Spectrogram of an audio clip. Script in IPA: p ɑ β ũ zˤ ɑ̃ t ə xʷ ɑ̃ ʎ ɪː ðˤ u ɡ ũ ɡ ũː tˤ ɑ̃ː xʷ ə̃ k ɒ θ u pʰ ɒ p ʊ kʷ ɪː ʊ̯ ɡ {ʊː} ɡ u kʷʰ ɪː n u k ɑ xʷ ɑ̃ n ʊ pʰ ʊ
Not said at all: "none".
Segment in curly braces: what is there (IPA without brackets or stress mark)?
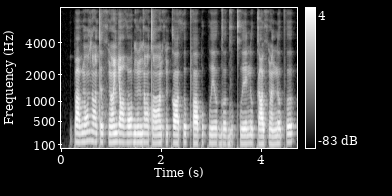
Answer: ʊː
